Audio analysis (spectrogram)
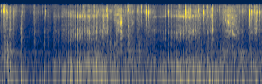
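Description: A utility knife blade scrapes and shaves across the surface of a palm-sized, solid rectangular yellow bar of soap with stamped lettering, held in the hand, sending curls falling off. It makes a steady, dense run of crisp, crinkly scraping and crackling with bright, sharp ticks over a soft low rumble.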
